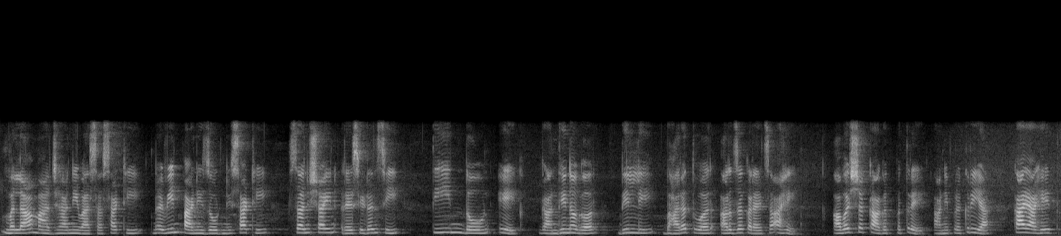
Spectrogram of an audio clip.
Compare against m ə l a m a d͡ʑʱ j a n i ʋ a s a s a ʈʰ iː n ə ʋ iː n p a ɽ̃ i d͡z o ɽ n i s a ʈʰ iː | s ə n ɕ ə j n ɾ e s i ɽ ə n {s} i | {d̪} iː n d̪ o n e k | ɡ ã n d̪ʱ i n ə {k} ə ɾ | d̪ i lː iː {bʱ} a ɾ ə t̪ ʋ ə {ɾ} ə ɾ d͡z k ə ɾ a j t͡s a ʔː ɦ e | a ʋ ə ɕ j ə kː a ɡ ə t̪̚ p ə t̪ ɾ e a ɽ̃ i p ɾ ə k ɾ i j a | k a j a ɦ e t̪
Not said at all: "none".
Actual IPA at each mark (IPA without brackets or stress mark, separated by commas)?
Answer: s, t̪, ɡ, bʱ, ɾ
